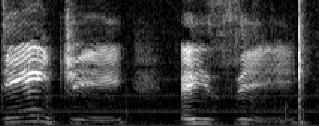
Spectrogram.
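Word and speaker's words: Dagaz: hard it's this one it's deg AZ the top spelled phonetically d aah gah z so we'll be dining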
